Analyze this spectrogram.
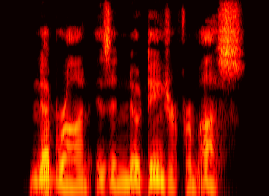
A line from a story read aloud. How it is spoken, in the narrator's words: Reuter said, his tone flat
